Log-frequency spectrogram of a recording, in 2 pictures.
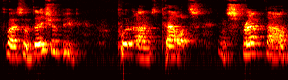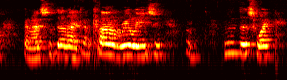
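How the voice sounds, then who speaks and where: A man speaks slowly-ish in a high voice, with fairly even intonation and long, frequent pauses. Room echo and background noise can be heard. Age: 90s. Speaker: war veteran. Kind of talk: oral history interview. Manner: halting.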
